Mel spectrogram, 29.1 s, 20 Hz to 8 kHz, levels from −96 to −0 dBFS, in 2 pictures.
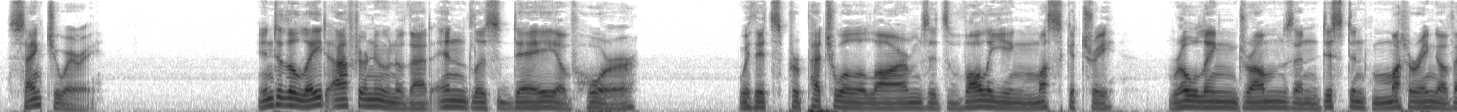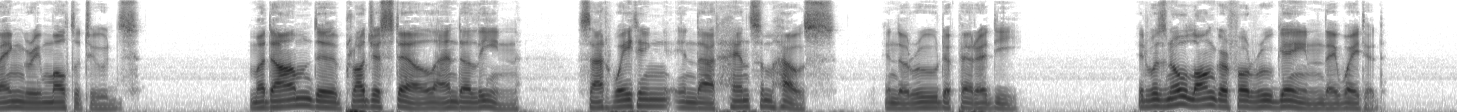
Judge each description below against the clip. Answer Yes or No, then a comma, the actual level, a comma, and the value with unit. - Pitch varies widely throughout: No, average, 3.6 semitones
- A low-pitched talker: Yes, low, 105 Hz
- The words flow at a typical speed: No, slow, 105 wpm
